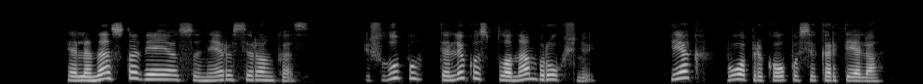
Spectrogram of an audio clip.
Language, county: Lithuanian, Vilnius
